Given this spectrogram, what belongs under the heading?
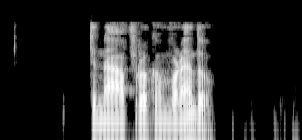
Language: Dhatki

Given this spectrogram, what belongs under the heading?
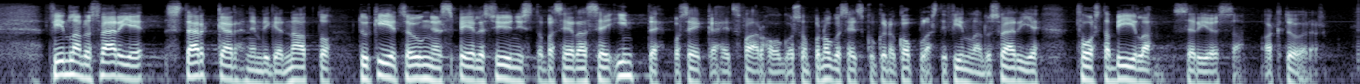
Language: Finnish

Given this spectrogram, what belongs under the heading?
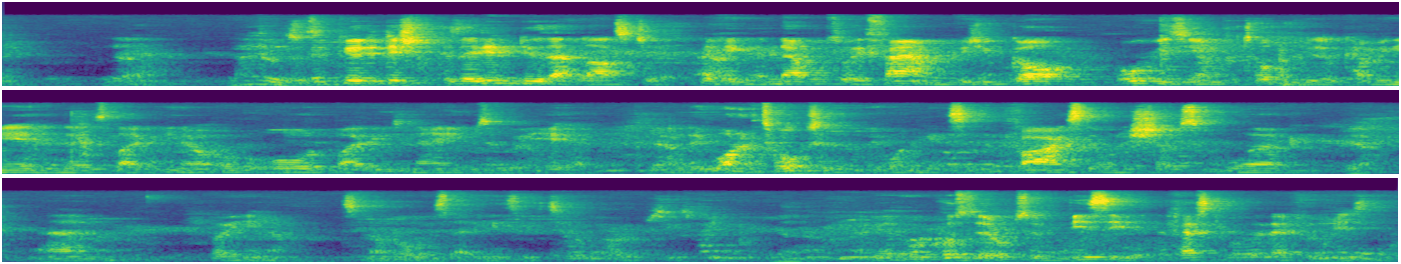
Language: English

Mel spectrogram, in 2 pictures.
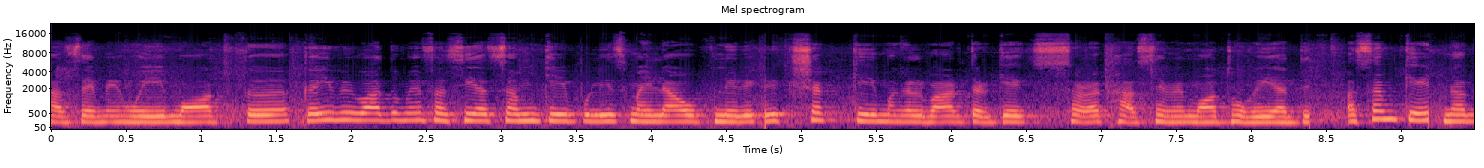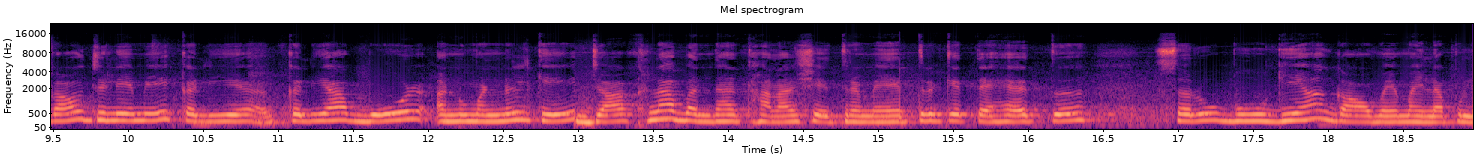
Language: Hindi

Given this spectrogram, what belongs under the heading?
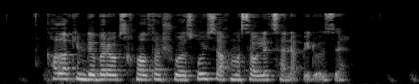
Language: Georgian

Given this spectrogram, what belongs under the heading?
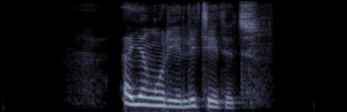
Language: Kabyle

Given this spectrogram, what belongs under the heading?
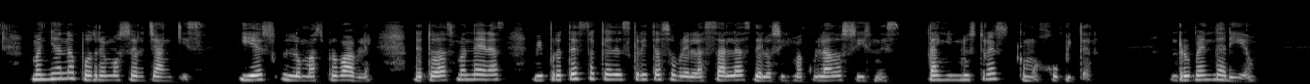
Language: Spanish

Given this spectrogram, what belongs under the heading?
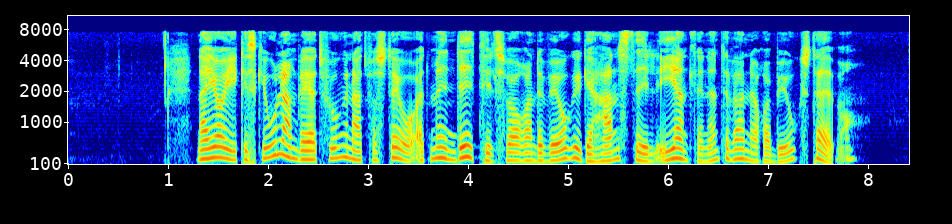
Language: Swedish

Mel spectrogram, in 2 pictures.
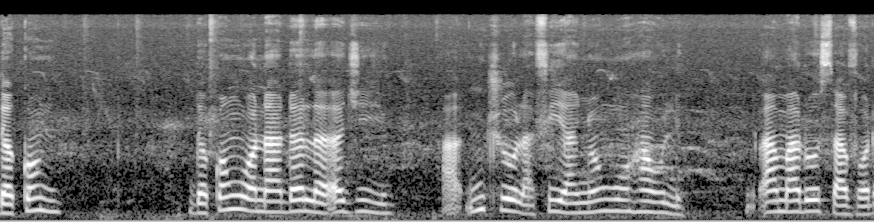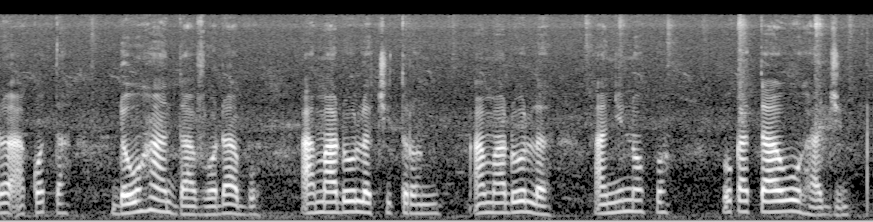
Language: Ewe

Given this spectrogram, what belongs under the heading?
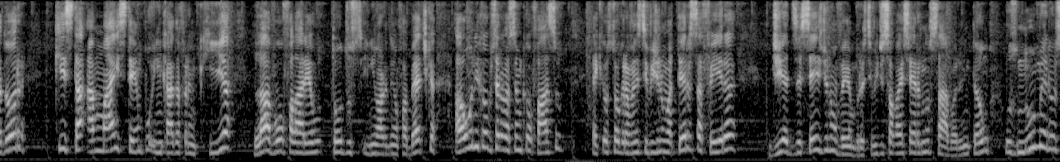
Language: Portuguese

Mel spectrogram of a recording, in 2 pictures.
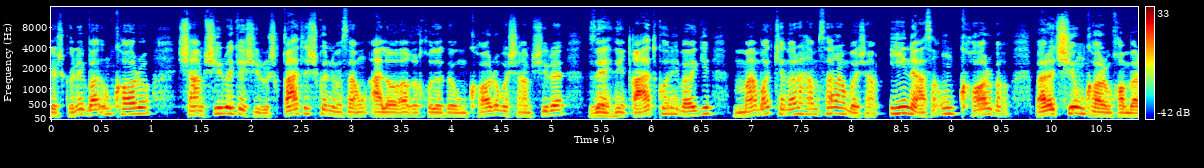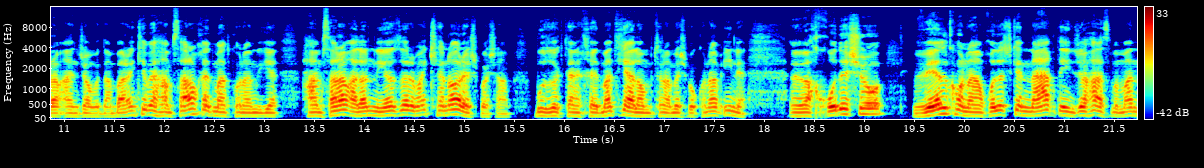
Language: Persian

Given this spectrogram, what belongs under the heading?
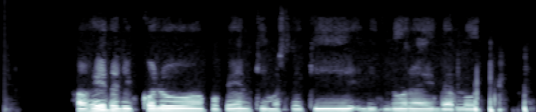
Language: Pashto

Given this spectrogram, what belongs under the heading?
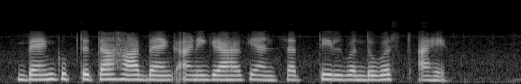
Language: Marathi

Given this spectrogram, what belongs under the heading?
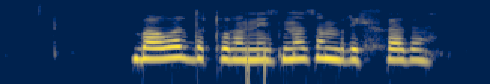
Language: Pashto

